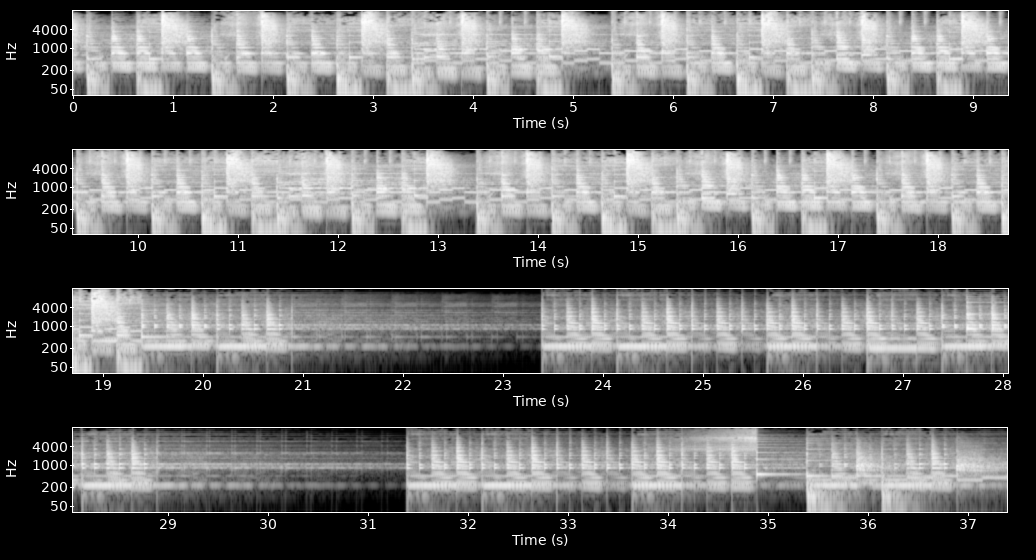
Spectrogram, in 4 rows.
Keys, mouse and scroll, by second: 15.9 click, 16.3 ctrl+z, 16.8 click, 20.3 shift+click, 22.2 scroll down 1, 23.2 click, 29.5 scroll down 1, 31.3 click, 33.6 click, 35.2 click.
